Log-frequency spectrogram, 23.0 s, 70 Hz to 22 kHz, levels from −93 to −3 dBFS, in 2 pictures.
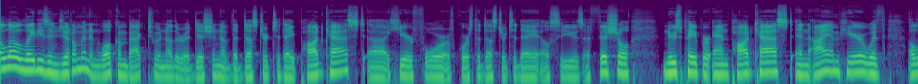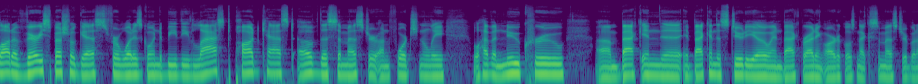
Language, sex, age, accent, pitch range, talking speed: English, male, 20-39, American, 115-135 Hz, 190 wpm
